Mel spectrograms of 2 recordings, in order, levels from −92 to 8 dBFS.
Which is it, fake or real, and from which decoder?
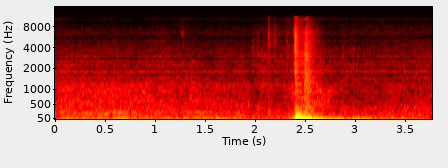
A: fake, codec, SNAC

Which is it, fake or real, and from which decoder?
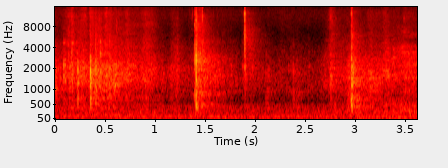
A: real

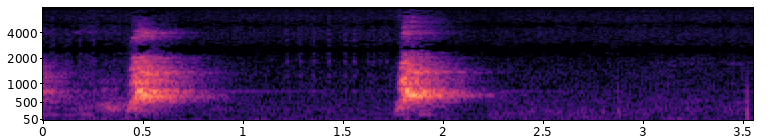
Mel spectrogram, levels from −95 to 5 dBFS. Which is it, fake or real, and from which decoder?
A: real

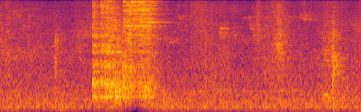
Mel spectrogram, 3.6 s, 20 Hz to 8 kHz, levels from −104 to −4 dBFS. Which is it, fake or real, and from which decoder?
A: real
